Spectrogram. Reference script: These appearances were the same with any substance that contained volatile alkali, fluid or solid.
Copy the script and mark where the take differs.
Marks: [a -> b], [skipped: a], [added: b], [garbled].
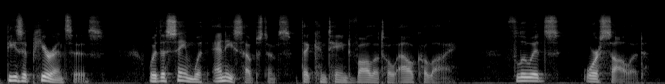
These appearances were the same with any substance that contained volatile alkali, [fluid -> fluids] or solid.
